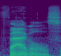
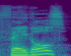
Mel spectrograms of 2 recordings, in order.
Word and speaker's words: Fagles: Okay, I'm not trying to say a slur, but I literally think his name is pronounced Fagles.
